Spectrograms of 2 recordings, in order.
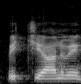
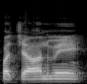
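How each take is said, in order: First: The first vowel is a short i sound. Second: The first vowel is a short a sound. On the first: The speaker calls it wrong. "गलत है" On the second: The speaker calls it right. "शुद्ध रूप है"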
